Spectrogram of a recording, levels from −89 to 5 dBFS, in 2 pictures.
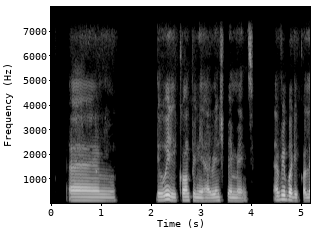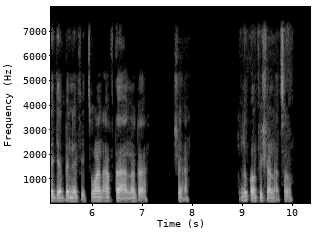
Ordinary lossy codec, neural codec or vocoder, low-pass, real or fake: none; none; 7.2 kHz; real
